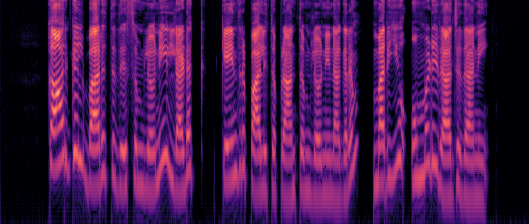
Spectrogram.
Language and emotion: Telugu, neutral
